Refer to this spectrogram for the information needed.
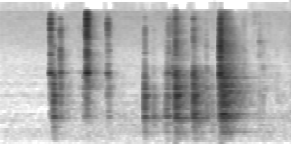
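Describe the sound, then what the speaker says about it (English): Ratcheting clicks and metallic taps from a magnetic socket wrench unscrewing a nut on a Stern KISS pinball machine, a series of sharp close clicks in irregular bursts. "I use a magnetic socket wrench"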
